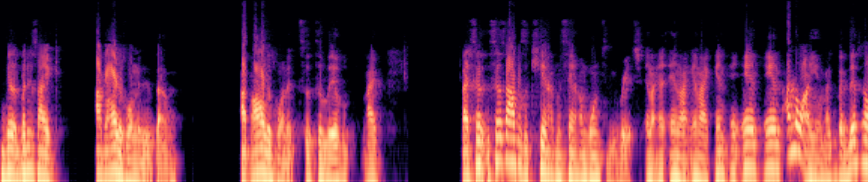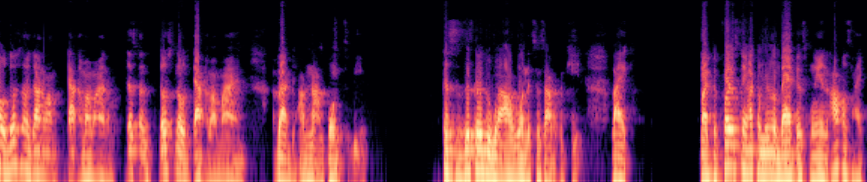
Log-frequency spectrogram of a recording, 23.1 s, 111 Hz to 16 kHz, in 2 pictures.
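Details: Stuttering in a 20-year-old female podcaster who reports a lifelong speech impediment, real unedited speech with repetitions of words and sound parts.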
